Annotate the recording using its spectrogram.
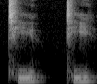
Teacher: T you are your tongue is cutting off that airflow and in English the t is alveolar which refers to kind of the roof of the mouth t t you could say it yourself and hear that where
